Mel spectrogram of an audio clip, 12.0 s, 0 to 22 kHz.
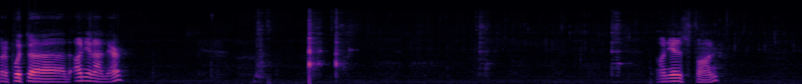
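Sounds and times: metal tongs clacking on pan: 9.2s - 9.5s
tongs scraping pan: 9.2s - 9.6s.

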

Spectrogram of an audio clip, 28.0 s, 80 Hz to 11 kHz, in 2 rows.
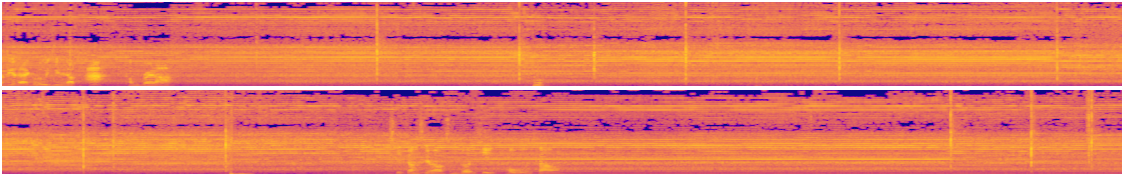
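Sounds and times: heat gun fan blowing: 0.0s - 28.0s
soft thump: 16.8s - 17.2s.

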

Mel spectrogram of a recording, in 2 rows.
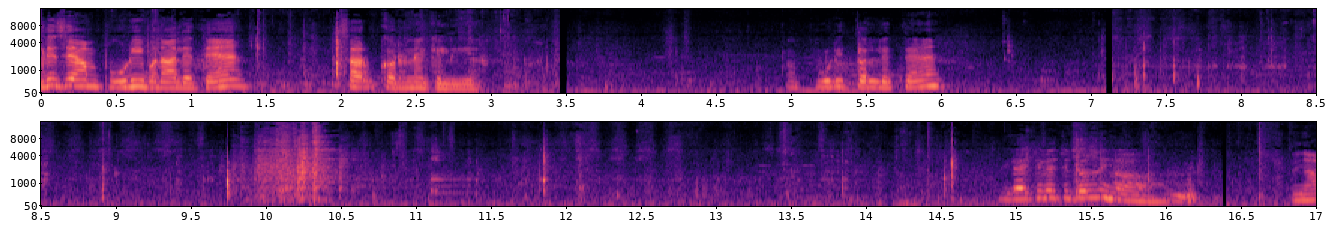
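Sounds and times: utensils and cookware clinking: 7.2s - 12.3s.

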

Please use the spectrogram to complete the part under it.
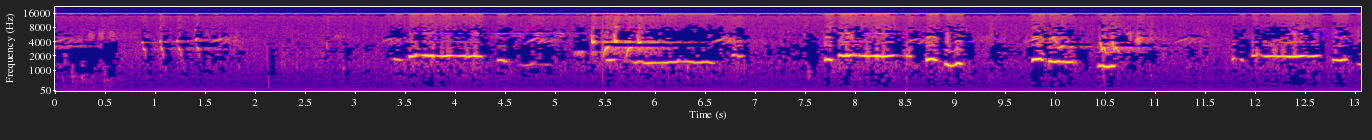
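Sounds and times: person whistling a slow tune: 7.7s - 9.1s, 11.8s - 13.0s.

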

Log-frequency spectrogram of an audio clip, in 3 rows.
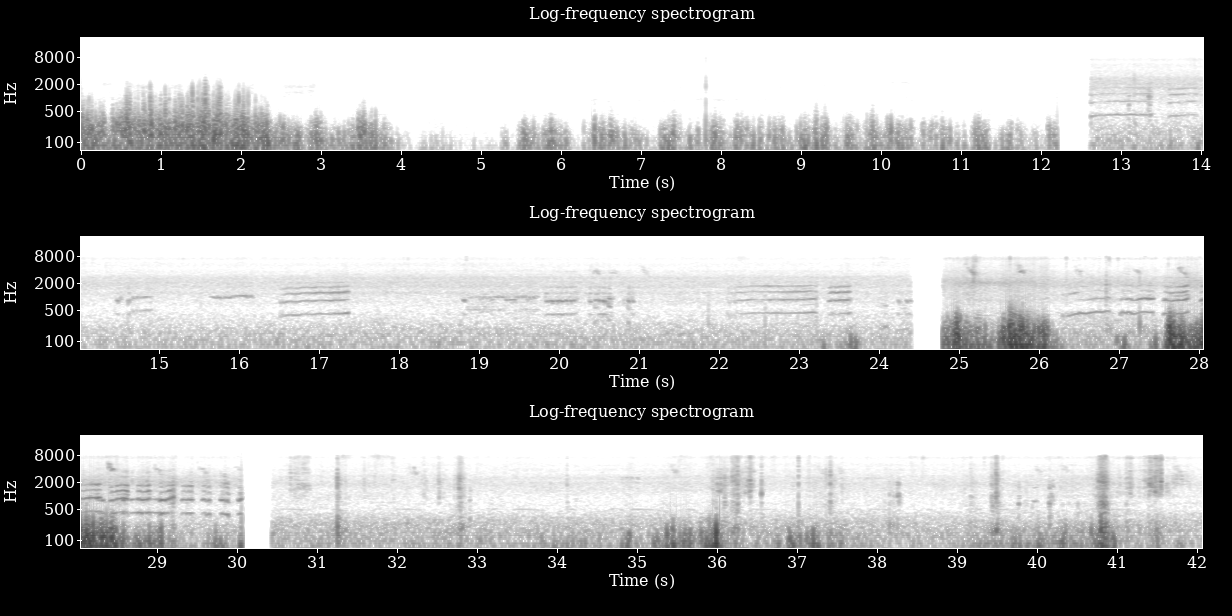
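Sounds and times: hens clucking: 12.8s - 15.0s, 15.6s - 17.5s, 18.8s - 21.1s, 22.1s - 24.4s, 26.3s - 30.1s, 39.4s - 40.4s
low rumble on microphone: 24.8s - 26.3s.

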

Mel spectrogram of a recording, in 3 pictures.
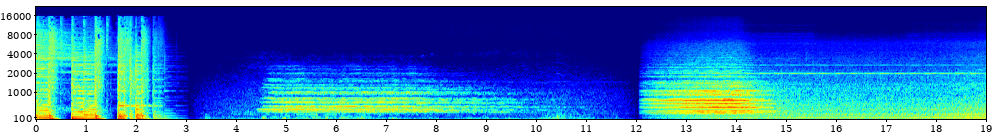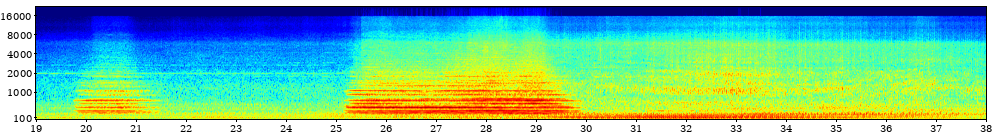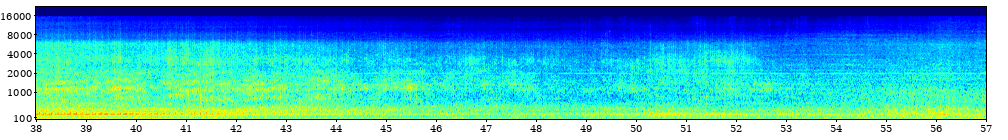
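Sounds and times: locomotive air horn blasts: 4.5s - 9.5s, 12.1s - 14.8s, 19.8s - 21.7s, 25.2s - 30.1s
locomotive engine rumbling: 12.3s - 57.0s
train wheels rumbling: 12.4s - 57.0s.

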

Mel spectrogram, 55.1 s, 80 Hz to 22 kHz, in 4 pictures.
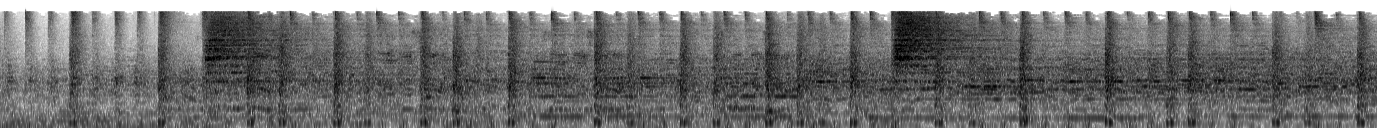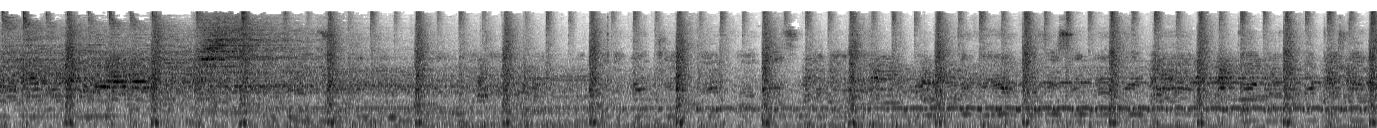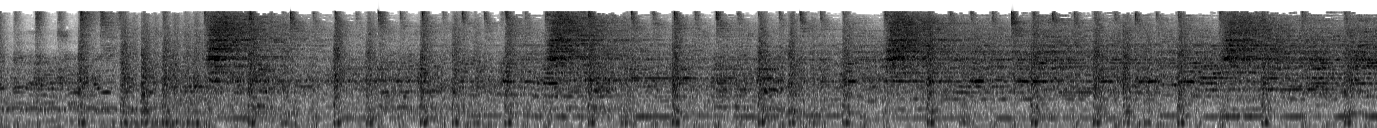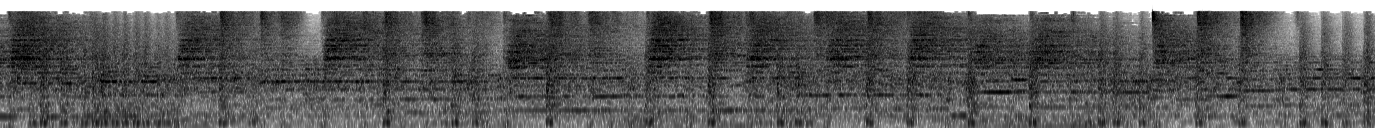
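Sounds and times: drum kit steady beat: 0.0s - 55.0s
rock band playing: 0.0s - 55.0s.

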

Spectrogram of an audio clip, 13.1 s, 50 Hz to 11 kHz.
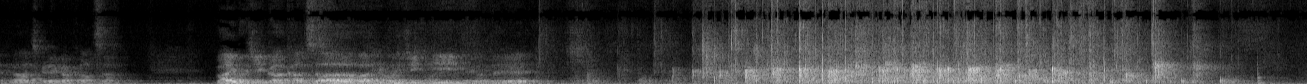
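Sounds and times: audience applauding: 6.4s - 12.6s.

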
